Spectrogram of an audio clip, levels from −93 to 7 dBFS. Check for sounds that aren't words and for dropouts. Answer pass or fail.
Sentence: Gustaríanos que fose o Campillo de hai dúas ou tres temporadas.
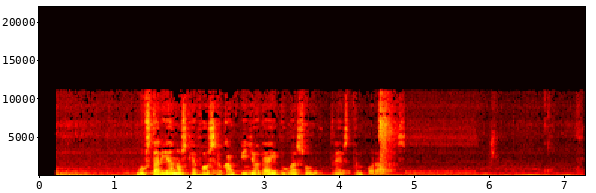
pass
